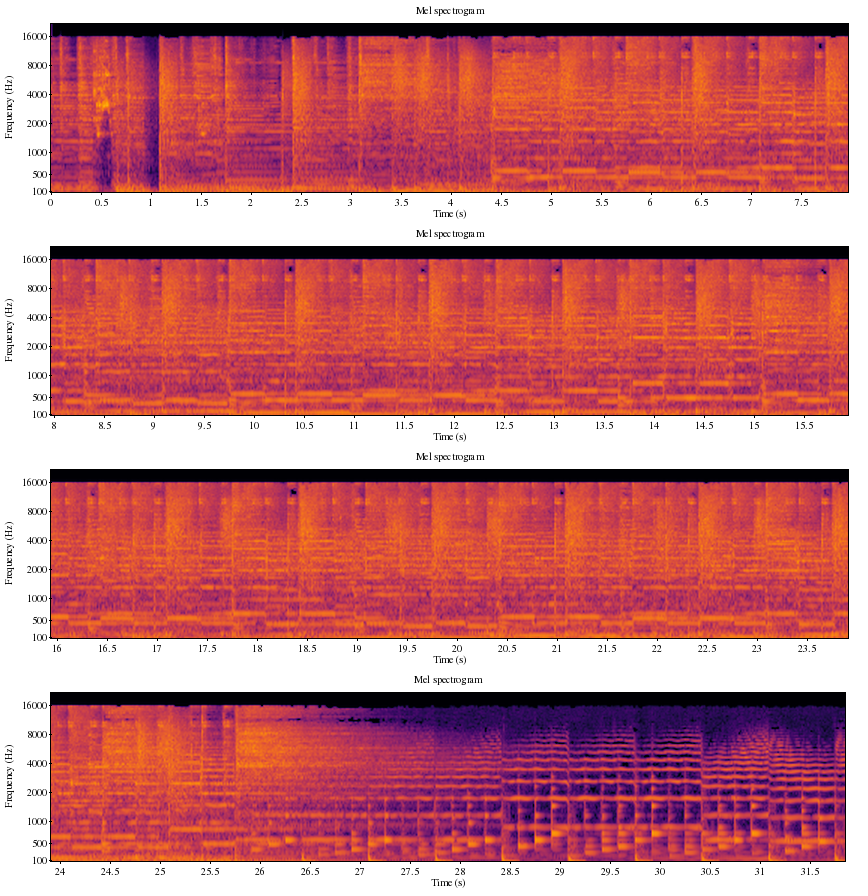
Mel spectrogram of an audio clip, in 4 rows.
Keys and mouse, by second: 6.7-7.7 middle drag, 8.5-9.2 middle drag, 9.2 right click, 10.4-12.0 right drag, 13.6 middle click, 15.6 click, 17.0-21.3 middle drag, 23.1-27.2 middle drag, 29.1 middle click, 31.7 click.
